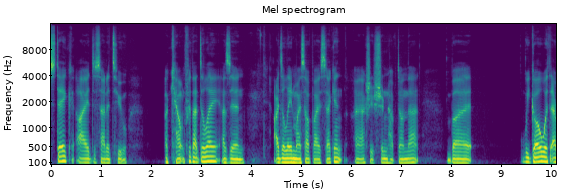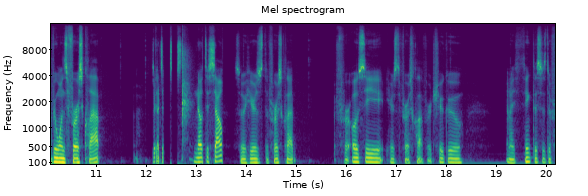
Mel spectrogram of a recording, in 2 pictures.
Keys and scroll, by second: 12.6 space.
